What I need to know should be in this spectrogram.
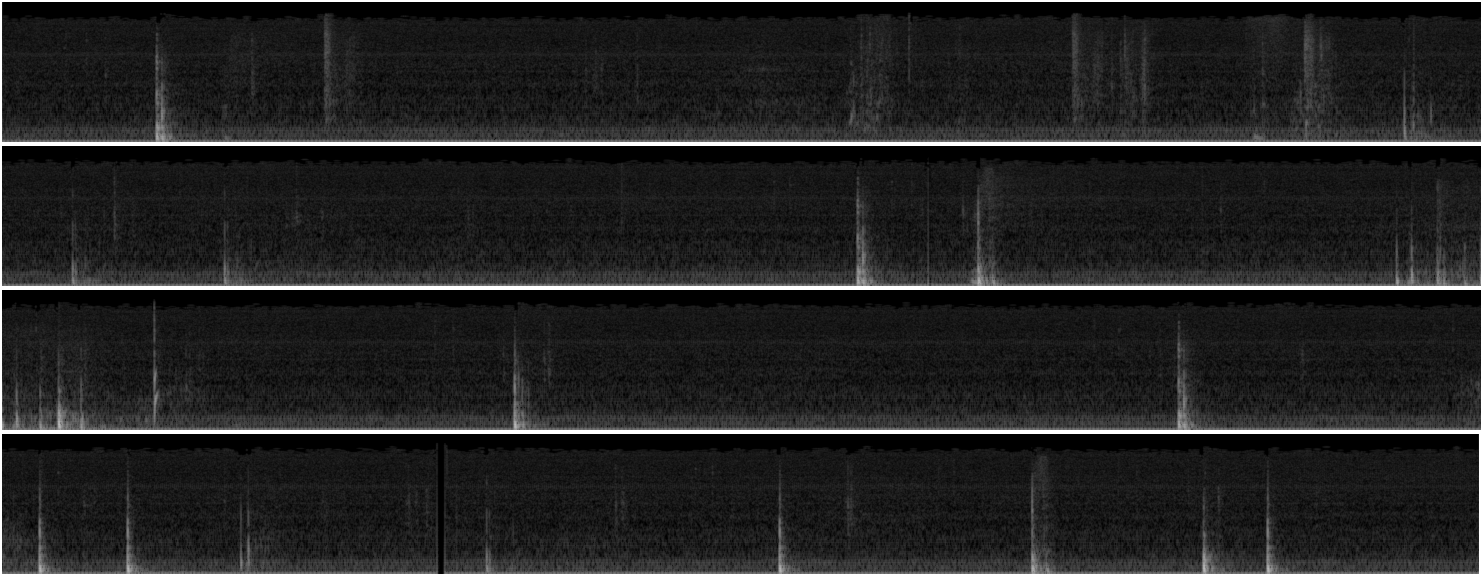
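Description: Wooden blocks are placed with soft knocks, now and then.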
